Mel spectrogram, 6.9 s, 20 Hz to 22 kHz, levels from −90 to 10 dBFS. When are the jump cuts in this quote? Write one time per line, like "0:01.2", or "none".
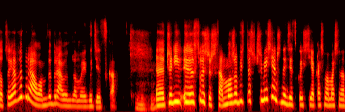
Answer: none

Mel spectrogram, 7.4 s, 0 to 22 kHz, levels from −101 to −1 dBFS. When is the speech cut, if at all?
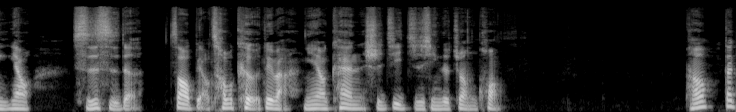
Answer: none

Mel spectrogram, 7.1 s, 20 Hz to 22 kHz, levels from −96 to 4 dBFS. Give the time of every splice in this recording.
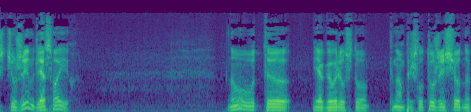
none

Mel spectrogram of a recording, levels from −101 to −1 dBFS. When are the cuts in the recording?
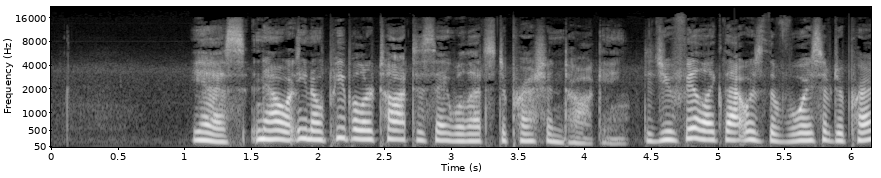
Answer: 0:01.8
0:04.4

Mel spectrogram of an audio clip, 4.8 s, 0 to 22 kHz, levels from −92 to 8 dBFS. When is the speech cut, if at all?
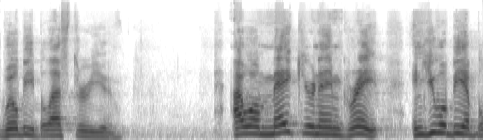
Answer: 0:02.1

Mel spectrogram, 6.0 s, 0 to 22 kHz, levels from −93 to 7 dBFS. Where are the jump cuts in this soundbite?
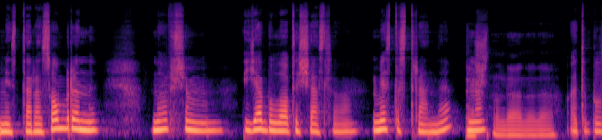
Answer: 0:02.9
0:04.7

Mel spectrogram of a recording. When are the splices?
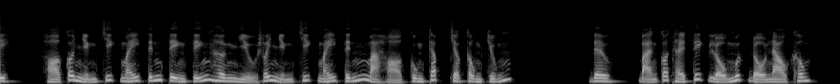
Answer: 0:02.6
0:05.7

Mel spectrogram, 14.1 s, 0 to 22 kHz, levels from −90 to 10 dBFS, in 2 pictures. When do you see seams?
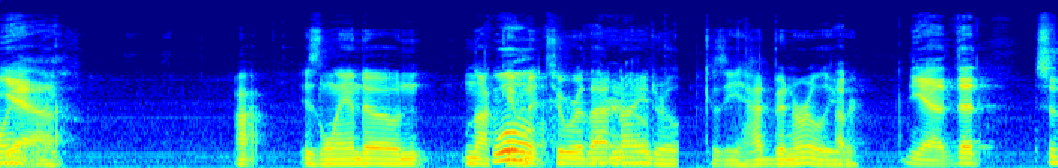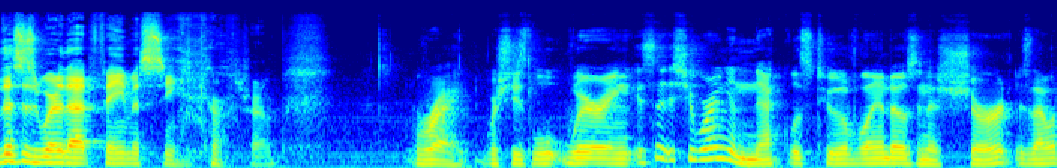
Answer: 0:04.5

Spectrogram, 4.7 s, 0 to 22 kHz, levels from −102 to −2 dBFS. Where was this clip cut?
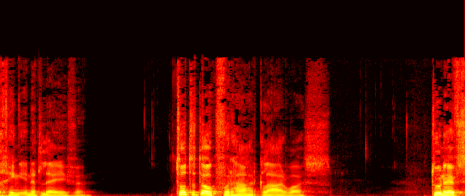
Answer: none

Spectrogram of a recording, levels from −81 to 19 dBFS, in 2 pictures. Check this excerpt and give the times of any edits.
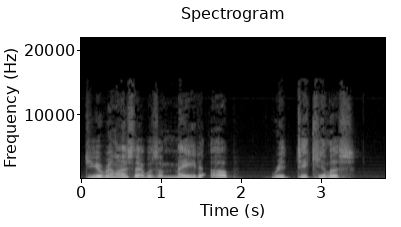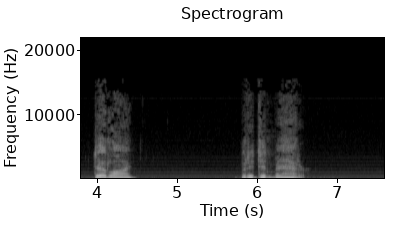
none

